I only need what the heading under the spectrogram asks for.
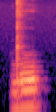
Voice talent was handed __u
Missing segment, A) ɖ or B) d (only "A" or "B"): A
